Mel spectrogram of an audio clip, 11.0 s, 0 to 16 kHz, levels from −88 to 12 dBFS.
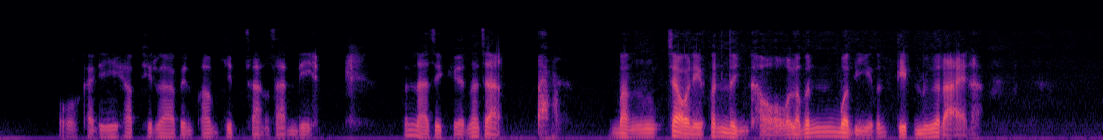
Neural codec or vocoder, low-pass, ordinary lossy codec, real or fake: codec, 16 kHz, 2 kbps, FunCodec, trained on LibriTTS, 25 frames a second; 7.2 kHz; AAC, 48 kbps; fake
